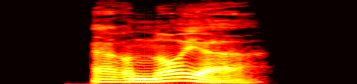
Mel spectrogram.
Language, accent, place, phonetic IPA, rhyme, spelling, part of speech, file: German, Germany, Berlin, [ɛɐ̯ˈnɔɪ̯ɐ], -ɔɪ̯ɐ, erneuer, verb, De-erneuer.ogg
- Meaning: inflection of erneuern: 1. first-person singular present 2. singular imperative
